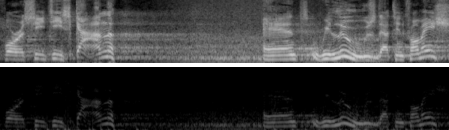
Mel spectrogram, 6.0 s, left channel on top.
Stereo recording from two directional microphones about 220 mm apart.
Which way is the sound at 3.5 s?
15° left (ahead or behind).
